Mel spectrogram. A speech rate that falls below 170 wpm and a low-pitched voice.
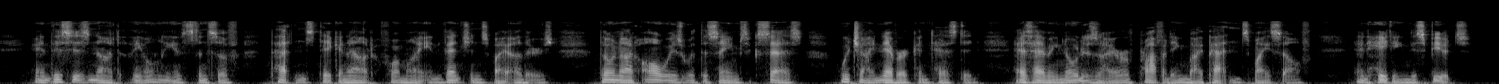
Yes: average, 155 wpm; very low, 80 Hz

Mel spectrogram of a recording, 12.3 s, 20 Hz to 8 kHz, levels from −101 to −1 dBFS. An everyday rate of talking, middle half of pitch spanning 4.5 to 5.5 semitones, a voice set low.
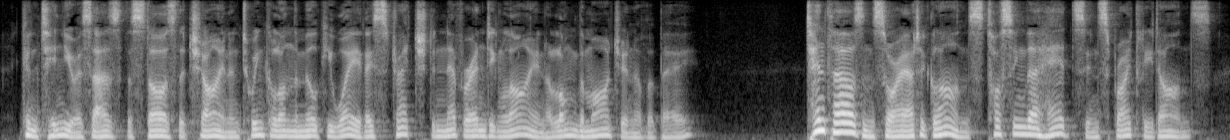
No: average, 180 wpm; average, 4.0 semitones; low, 115 Hz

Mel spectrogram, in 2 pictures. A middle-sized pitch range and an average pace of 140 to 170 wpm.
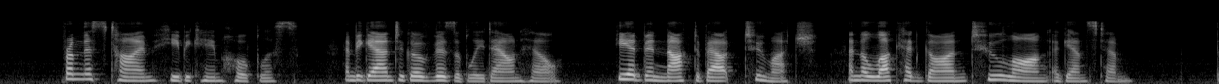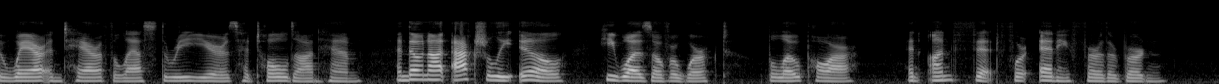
Yes: average, 3.4 semitones; average, 145 wpm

